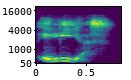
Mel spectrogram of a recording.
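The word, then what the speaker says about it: Ἠλίας: Acá encontramos este de aquí, se pronuncia Elías, así tal como ustedas.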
